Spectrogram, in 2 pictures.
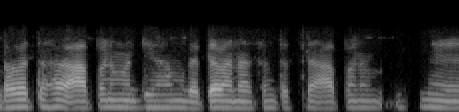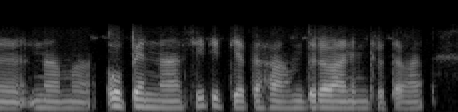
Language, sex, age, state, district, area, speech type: Sanskrit, male, 18-30, West Bengal, Purba Medinipur, rural, conversation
